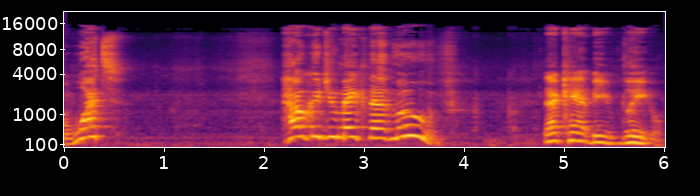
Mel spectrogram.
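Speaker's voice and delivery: high, slow indignant cry; a human man protesting a board game move; outraged gamer. Acted. Dockside player crying foul, high and indignant. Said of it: "you hear the human man go".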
